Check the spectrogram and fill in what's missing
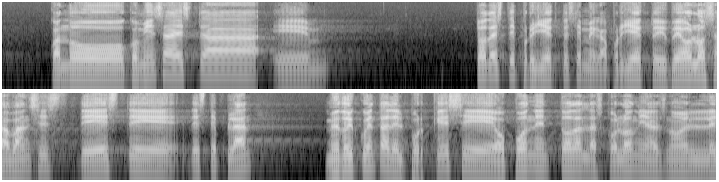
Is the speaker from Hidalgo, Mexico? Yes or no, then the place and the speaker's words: no; State of Mexico, Mexico; Dije, bueno, soy del Estado de México, conecta al DF, estudio en el DF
